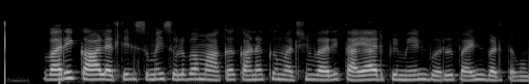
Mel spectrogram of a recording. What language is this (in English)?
Tamil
